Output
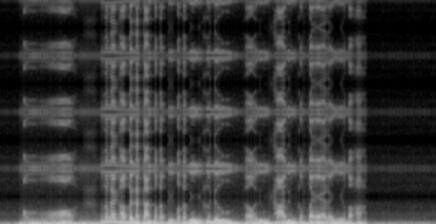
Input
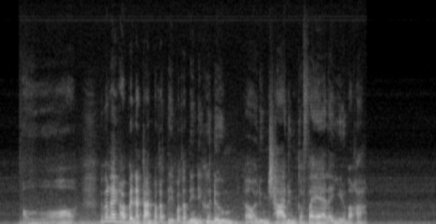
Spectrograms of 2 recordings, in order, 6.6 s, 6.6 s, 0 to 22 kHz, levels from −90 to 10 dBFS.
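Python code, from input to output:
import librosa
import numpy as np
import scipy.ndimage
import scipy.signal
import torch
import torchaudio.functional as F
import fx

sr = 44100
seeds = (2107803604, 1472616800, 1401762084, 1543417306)

p1 = fx.tilt_eq(x, sr, slope=-4.5)
p2 = fx.rider(p1, sr, range_db=4, speed_s=2.0)
p3 = p1 + (p2 * librosa.db_to_amplitude(0.5))
p4 = np.repeat(scipy.signal.resample_poly(p3, 1, 8), 8)[:len(p3)]
y = p4 * librosa.db_to_amplitude(-9.0)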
